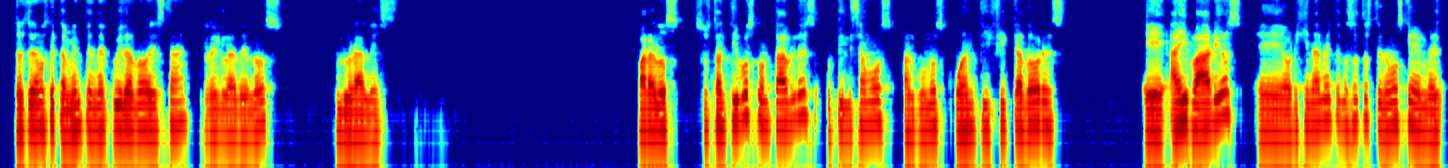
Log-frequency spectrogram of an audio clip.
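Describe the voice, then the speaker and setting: Mellow-voiced man teaching English grammar. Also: medium pitch, no echo. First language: Spanish. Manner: explains step by step, repeats examples, frequent fillers. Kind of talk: online grammar lesson.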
